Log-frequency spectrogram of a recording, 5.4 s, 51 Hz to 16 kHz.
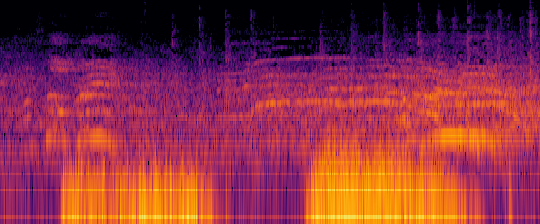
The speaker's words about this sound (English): Crowd trying to cheer on the Evergreens here as they're now down by 4 goals.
